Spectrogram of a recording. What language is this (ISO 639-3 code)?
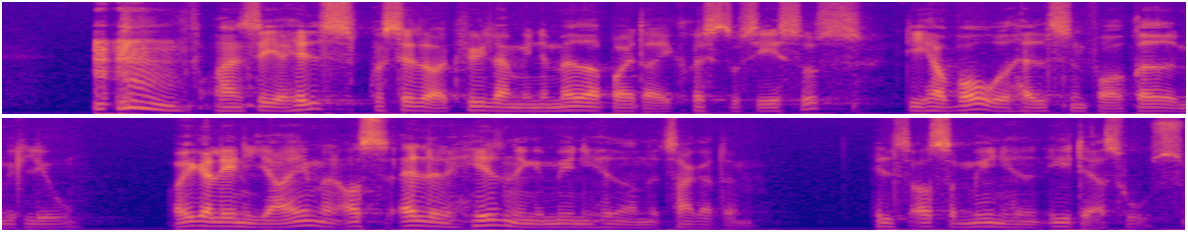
dan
